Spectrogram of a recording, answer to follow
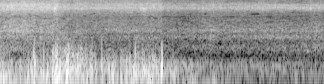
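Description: Wind buffeting a phone's microphone: a low rumble that is strongest in the first second and dies down after about a second and a half.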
